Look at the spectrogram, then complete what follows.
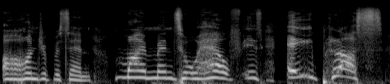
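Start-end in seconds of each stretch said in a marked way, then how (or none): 1.1-3.8 higher, slower mock bragging; mock a perfect mental health claim; mock boast. Mocking people who claim perfect health, a high bragging tone. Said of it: "you can never be".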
